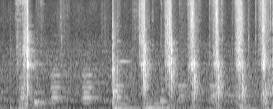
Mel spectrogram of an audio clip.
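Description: A knife chops vegetables on a wooden board in quick, steady strokes.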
